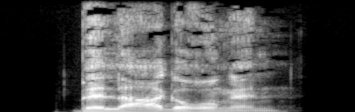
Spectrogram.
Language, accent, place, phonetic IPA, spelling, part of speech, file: German, Germany, Berlin, [bəˈlaːɡəʁʊŋən], Belagerungen, noun, De-Belagerungen.ogg
- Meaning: plural of Belagerung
